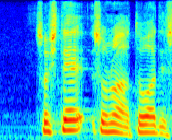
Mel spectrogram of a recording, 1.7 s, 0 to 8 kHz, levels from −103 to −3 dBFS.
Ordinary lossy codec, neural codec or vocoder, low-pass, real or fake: none; none; none; real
